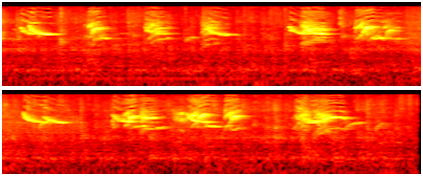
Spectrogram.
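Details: Young Waterslager canaries learning song give a steady series of short falling whistles and chirps, about one each second, fairly loud and clear over faint indoor noise.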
